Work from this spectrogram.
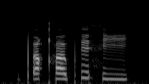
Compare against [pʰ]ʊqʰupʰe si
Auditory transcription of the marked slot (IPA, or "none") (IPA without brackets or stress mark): pʼ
